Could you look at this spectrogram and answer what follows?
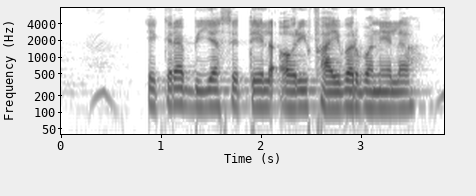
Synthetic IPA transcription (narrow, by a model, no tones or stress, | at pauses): ekɾabijaset̪eːlɔːɾipʰaːɪbəɾbəneːlaː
